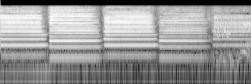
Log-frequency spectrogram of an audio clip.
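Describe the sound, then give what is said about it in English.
An ambulance siren switches between two pitches about every half second in a steady, loud two-tone pattern that continues through the whole stretch. “Look out for that ambulance!”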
